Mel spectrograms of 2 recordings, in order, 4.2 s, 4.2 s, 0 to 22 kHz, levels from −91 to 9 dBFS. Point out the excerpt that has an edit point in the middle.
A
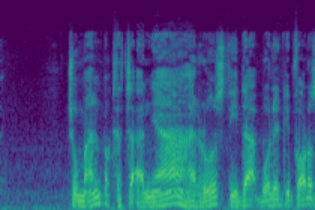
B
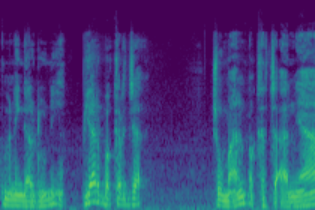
B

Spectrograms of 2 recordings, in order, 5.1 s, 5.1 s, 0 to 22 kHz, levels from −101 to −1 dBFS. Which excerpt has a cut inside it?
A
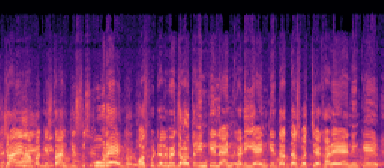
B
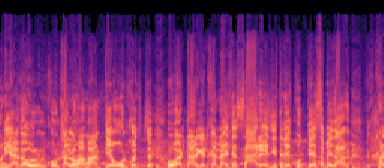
A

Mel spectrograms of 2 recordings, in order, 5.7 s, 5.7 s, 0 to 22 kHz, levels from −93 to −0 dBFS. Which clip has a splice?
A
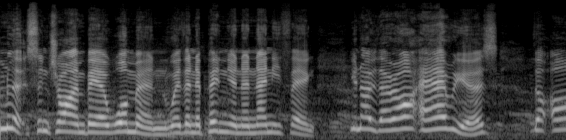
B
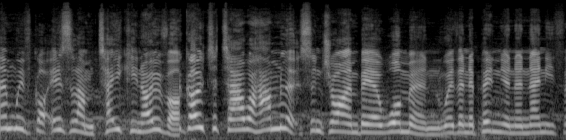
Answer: B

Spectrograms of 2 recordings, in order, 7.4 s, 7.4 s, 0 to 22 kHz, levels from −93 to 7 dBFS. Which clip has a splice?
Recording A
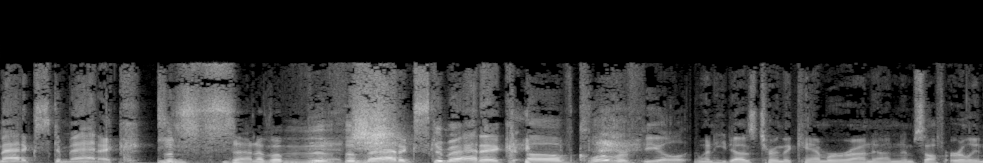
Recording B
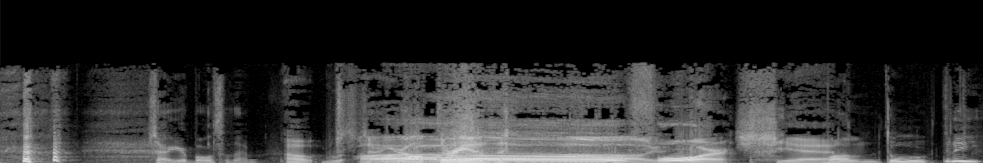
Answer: A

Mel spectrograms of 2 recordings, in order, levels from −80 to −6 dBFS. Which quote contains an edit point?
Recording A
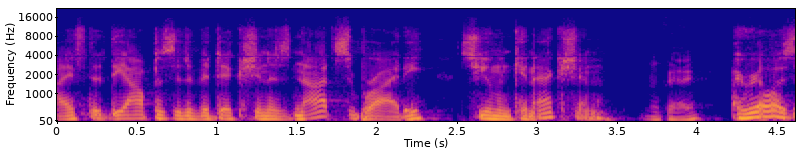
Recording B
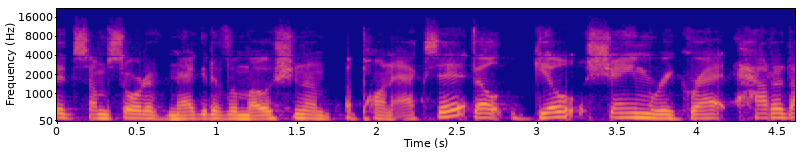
B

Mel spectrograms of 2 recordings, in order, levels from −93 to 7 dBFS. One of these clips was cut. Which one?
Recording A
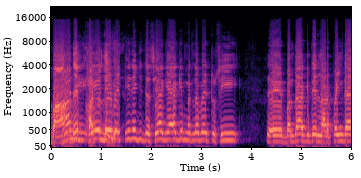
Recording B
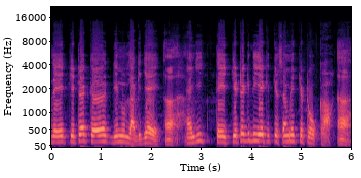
A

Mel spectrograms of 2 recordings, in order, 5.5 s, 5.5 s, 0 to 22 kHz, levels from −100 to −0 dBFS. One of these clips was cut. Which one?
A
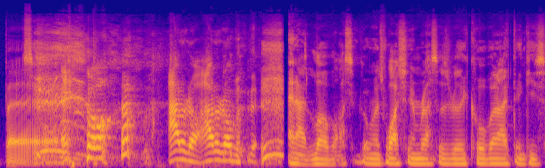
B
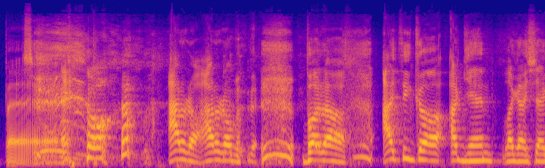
A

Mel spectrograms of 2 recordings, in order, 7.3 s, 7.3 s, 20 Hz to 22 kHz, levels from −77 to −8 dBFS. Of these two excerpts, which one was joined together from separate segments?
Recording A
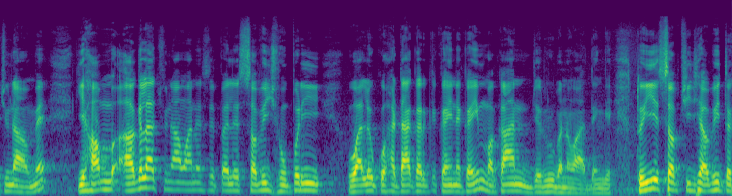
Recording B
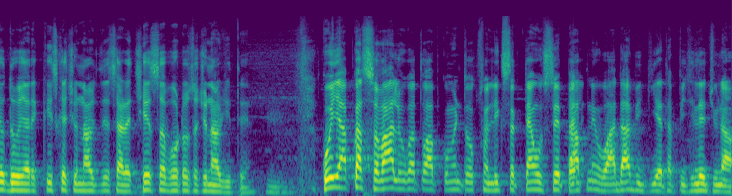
B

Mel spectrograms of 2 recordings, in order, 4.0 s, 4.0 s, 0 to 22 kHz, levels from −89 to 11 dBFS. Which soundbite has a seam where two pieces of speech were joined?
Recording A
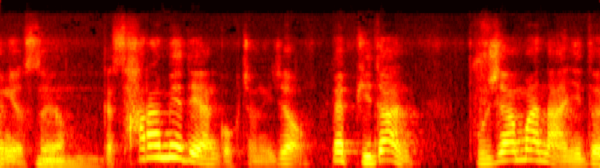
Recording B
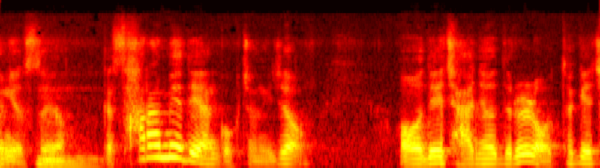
A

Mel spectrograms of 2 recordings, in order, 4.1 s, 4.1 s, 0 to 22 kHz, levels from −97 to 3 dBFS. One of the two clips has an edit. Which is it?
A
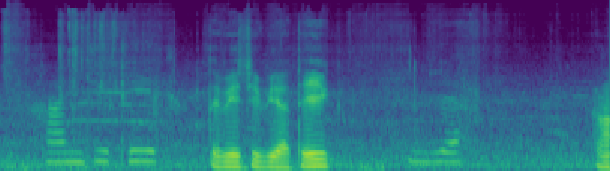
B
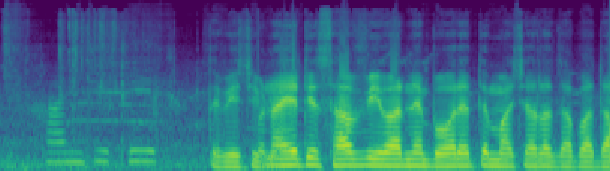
B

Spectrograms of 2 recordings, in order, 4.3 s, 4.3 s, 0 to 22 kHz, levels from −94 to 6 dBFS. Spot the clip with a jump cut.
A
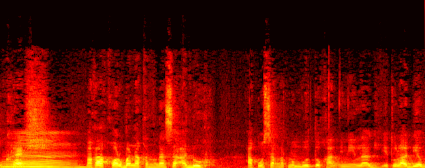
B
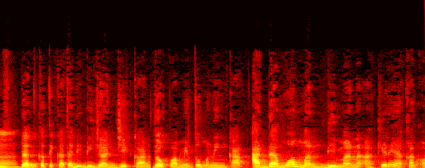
B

